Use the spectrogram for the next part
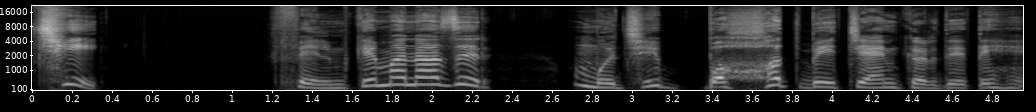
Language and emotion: Urdu, disgusted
